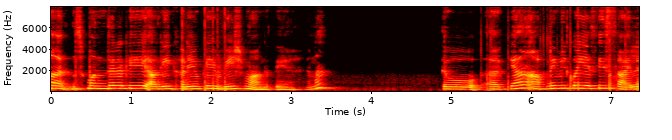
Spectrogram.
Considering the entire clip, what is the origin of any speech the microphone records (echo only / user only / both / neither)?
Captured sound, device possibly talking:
user only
